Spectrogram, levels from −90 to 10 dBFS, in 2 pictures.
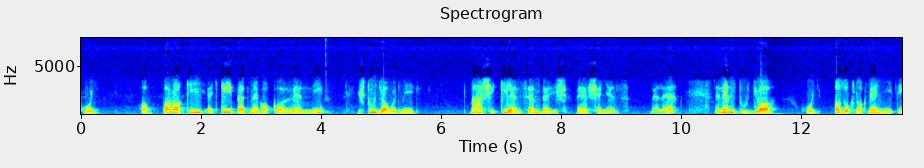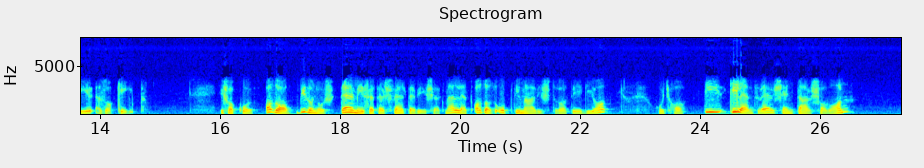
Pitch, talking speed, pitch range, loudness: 180 Hz, 100 wpm, 160-215 Hz, -22 LUFS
